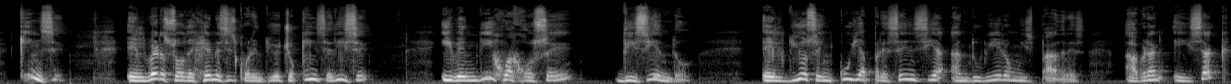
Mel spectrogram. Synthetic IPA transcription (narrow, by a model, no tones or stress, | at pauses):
kinse | elβe̞ɾso̞ðexe̞nes̬iskwaɾe̞nt̪ajo̞t͡ʃo̞kinse̞ðise̞ | iβe̞nd̪ixo̞axo̞se̞ | ðisje̞nd̪o̞̰ | eld̪jo̞se̞ŋkuʝapɾe̞se̞nsjaʔand̪uβje̞ɾo̞ŋmispa̰ðɾe̞̰s | aβɾaŋeisak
